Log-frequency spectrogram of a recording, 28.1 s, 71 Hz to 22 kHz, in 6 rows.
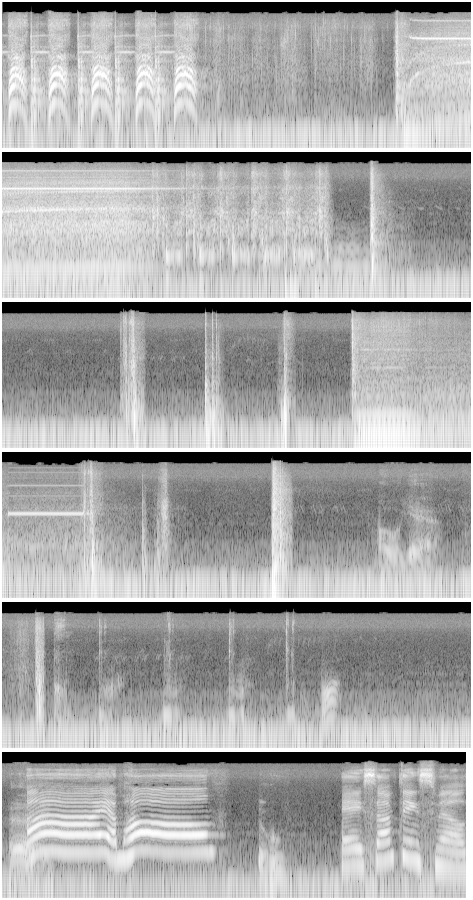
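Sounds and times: microwave hum: 0.0 - 17.6
microwave electronic beep: 0.3 - 1.8, 14.1 - 15.1
motor whirring: 3.9 - 8.0, 12.9 - 14.3
sharp clicks: 3.9 - 8.6, 19.7 - 21.8.

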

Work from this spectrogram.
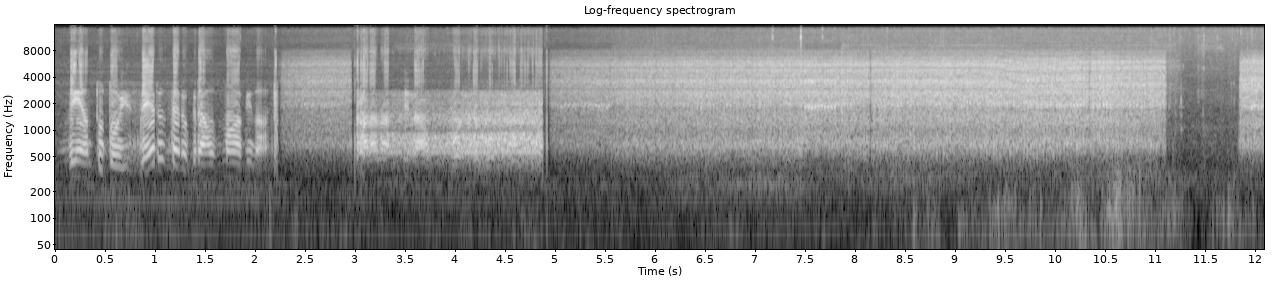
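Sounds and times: turboprop engine whine: 0.0 - 12.0
wind rumble on microphone: 8.6 - 11.9.

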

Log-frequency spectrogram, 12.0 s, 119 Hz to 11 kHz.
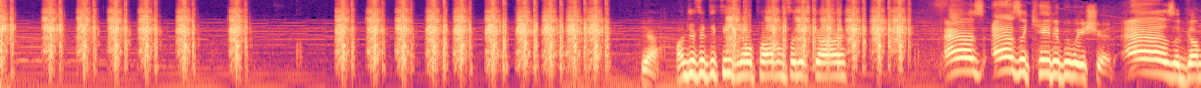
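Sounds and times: airsoft rifle firing single shots: 0.0 - 2.5, 3.3 - 6.1, 7.3 - 9.1.

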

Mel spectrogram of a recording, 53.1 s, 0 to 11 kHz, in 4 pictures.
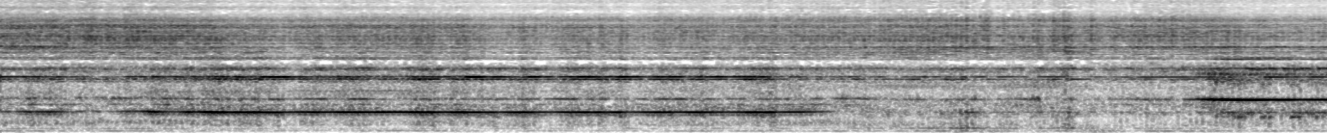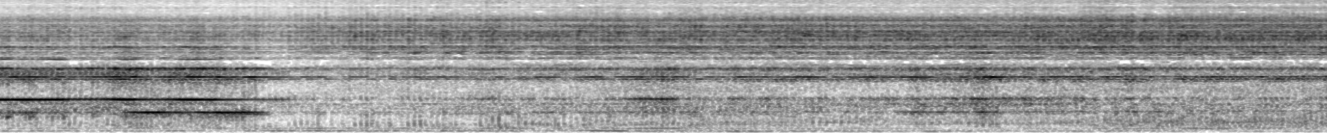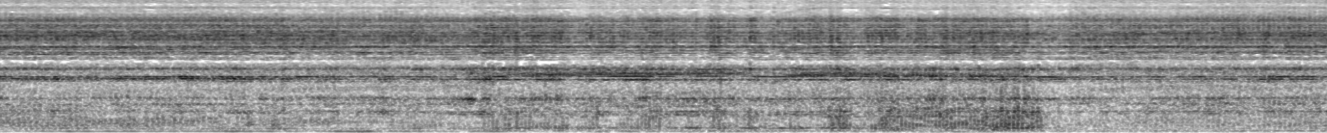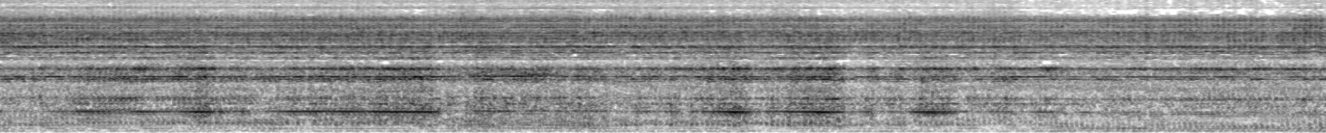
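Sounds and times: core drill grinding into concrete: 0.0 - 53.0.

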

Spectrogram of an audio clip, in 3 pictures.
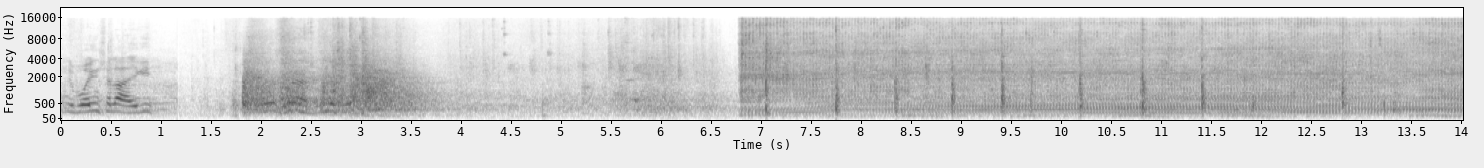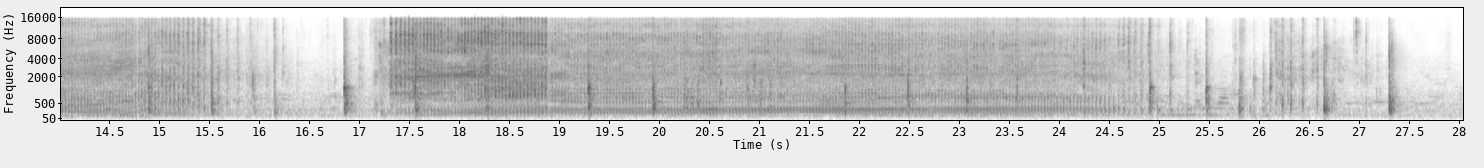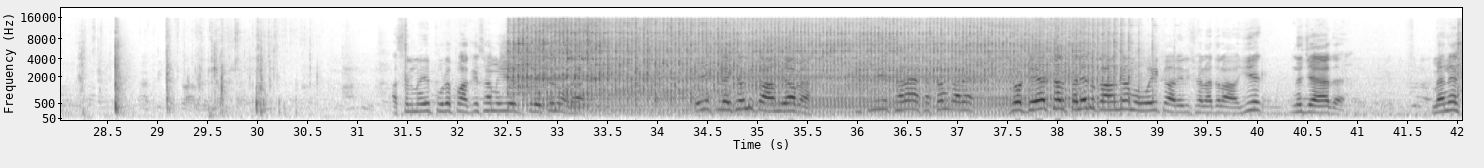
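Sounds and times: electric demolition hammer breaking concrete: 6.8 - 16.2, 17.1 - 25.3.

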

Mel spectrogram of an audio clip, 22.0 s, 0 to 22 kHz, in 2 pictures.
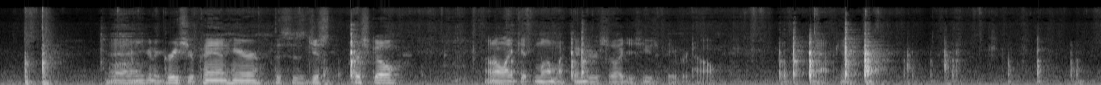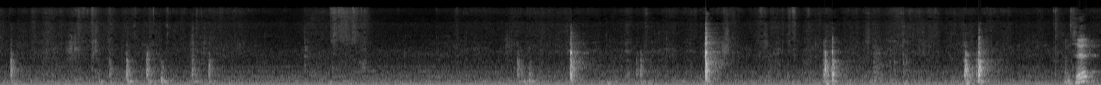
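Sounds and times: paper towel rubbing glass dish: 3.0 - 13.5, 15.5 - 21.5.

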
